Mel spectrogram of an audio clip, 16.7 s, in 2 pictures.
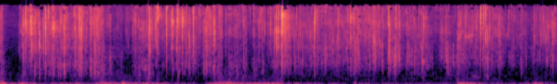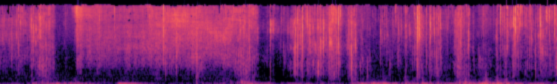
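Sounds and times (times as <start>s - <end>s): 
slime squeezed and worked by hand: 0.0s - 16.7s.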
